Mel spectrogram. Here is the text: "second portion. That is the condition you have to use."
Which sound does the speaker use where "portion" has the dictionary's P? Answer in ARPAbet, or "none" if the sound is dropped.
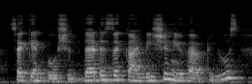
B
